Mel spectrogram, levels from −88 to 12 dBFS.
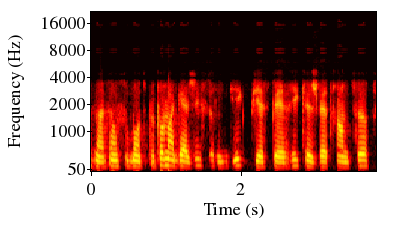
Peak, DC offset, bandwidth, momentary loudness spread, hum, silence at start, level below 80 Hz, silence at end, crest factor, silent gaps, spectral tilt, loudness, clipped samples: -4 dBFS; under 0.1%; 5 kHz; 7 LU; none; 0 s; -60 dBFS; 0.15 s; 16 dB; none; -7.5 dB/octave; -20 LUFS; under 0.1%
